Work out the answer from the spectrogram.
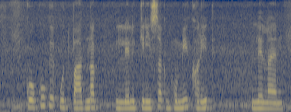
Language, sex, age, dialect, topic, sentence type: Maithili, male, 18-24, Southern/Standard, agriculture, statement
